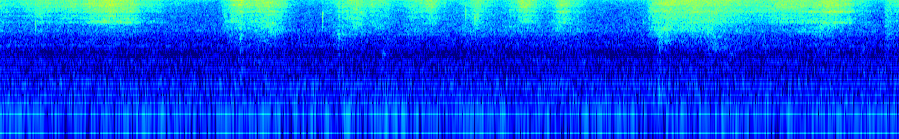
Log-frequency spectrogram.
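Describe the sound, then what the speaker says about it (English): A spatula stirs a dessert pie mixture in a bowl, making soft, faint scraping and swishing strokes in a few slow, rhythmic sweeps with no talking. "I'm going to stir that up."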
